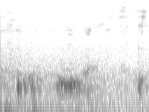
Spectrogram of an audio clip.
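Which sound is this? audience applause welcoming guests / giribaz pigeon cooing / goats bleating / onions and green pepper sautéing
giribaz pigeon cooing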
